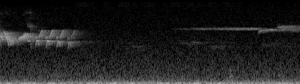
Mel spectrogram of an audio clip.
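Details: Purple Finch on a jack pine top, overcast morning: a short, lively warbled phrase under a second long, then a thin, drawn-out high whistle from another bird.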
